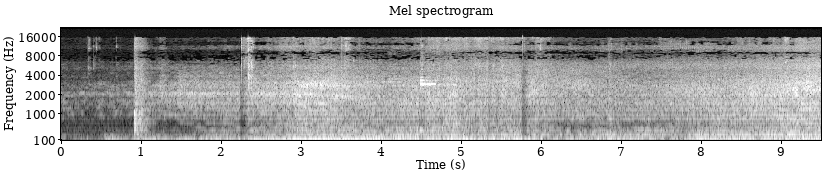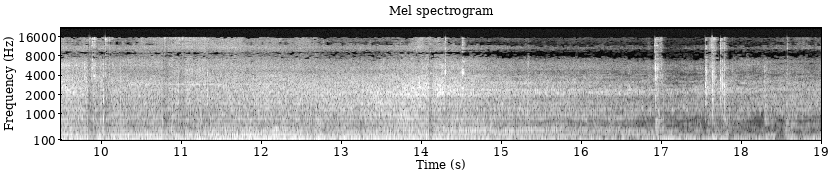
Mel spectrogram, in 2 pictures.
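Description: Road traffic going past close by: vehicle engine noise that swells and fades several times, with a few light clinks of a spoon and knife against a bowl.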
